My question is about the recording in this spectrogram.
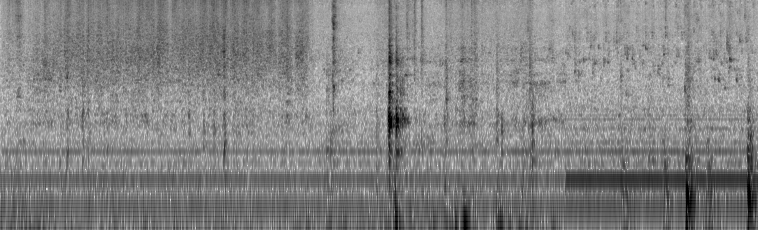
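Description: Steady room hum with faint scrubbing of a hand and paper towel over a tiled floor, then a sharp knock about eight seconds in and a couple of soft thumps near the end.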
